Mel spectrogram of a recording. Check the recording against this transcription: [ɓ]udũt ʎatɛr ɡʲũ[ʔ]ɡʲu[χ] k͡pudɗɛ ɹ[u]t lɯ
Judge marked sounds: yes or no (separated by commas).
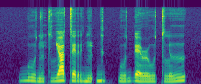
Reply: yes, yes, no, yes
